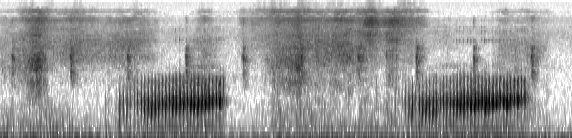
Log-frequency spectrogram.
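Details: A domestic tabby cat, sleeping alongside its owners, gives two long, rough, vibrating purr-like rumbles a few seconds apart over a low steady hum.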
